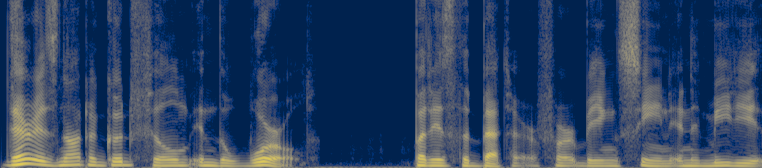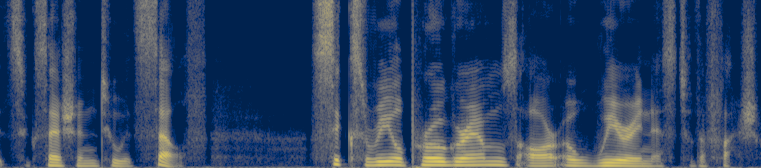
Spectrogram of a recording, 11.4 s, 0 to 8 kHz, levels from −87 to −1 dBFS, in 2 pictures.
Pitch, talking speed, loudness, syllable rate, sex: 140 Hz, 160 wpm, -21 LUFS, 4.4 syllables/s, male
